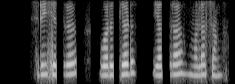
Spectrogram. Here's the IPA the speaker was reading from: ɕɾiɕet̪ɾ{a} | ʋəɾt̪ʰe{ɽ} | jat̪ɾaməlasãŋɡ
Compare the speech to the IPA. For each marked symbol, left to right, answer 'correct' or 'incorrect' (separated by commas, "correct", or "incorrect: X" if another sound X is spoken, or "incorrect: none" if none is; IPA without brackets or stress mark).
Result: incorrect: ə, correct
